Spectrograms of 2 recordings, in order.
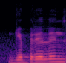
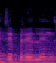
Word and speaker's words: gibberellins: गिबरेलिंस है, जिब्रेलिंस है, देख लेना एक बार प्रोनाउंसिएशन। डिफरेंस आ रहा है। तुम्हारी टीचर क्या बोलती है? जिब्रेलिंस। तुम्हारी? गिबरेलिंस, ठीक है।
